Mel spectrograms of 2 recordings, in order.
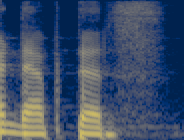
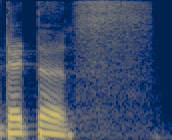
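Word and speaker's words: debtors: इसे बोलते हैं डेटर्स, कोई डेप्टर नहीं बोलेगा।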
